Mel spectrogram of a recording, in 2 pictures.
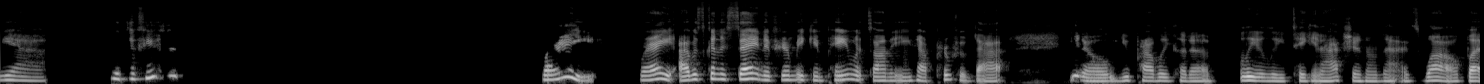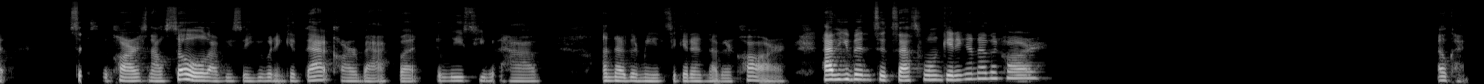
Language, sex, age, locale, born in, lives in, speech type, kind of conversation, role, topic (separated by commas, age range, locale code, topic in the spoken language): English, female, 40-44, en-US, United States, United States, conversation, advice, advisor, How can I cope with and respond to a friend's betrayal?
